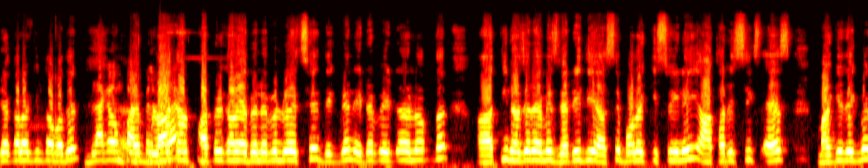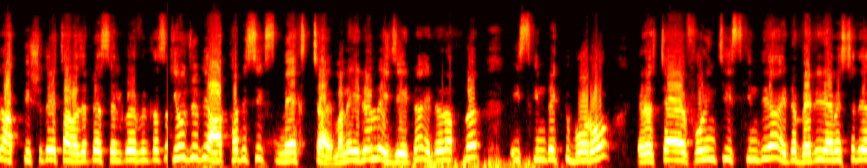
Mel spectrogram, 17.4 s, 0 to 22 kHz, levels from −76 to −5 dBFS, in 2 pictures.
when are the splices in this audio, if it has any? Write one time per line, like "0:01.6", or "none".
none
